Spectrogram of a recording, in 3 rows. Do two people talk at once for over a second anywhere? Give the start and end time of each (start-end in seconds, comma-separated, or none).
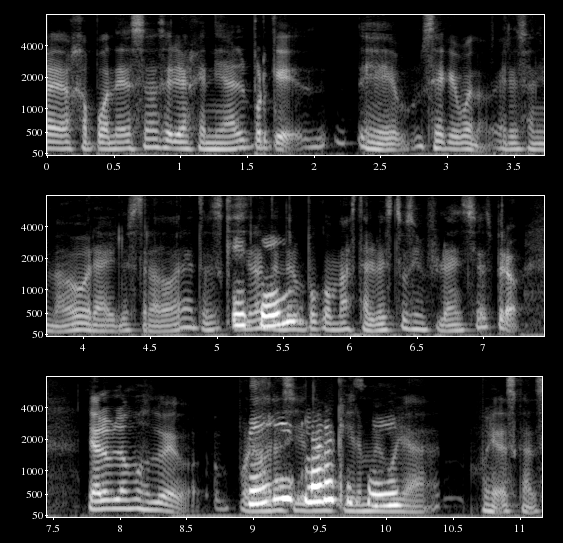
8.9-10.2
